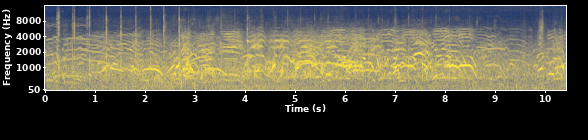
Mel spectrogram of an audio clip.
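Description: Many high voices shouting and calling over one another at once, from girls' lacrosse players and sideline spectators, with a single sharp click near the end.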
